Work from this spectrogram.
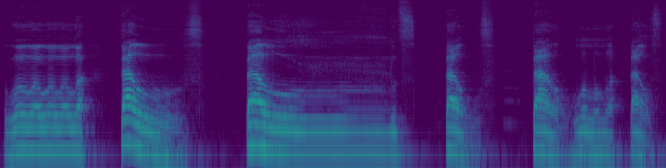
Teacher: When you say bells, try to use dark l. Tip of your tongue down.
